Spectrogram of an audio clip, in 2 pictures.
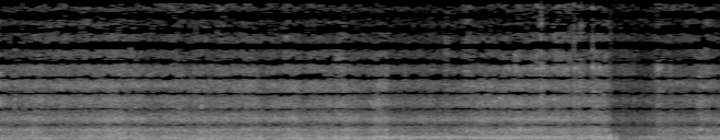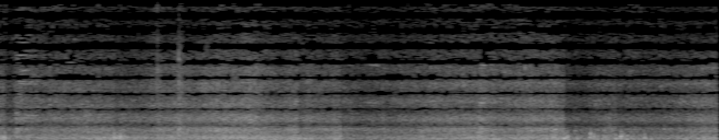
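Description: CN freight cars rolling across a steel railway bridge: a steady rumble of wheels on rail, with a faint steady tone that comes in about three seconds in and fades out after about seven.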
